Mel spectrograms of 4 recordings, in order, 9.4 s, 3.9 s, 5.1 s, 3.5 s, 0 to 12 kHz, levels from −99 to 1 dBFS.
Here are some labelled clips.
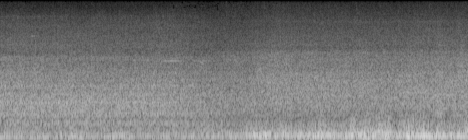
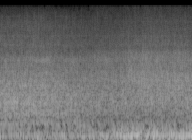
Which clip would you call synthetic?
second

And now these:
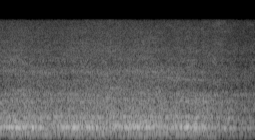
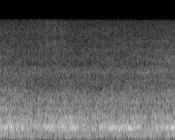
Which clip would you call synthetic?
second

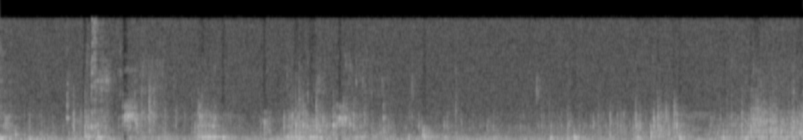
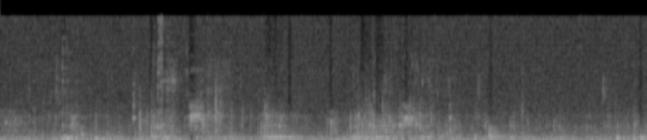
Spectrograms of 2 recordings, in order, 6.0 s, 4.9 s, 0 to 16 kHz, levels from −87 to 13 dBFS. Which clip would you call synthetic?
second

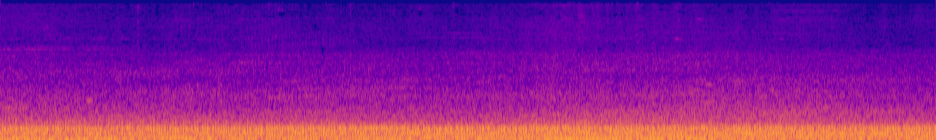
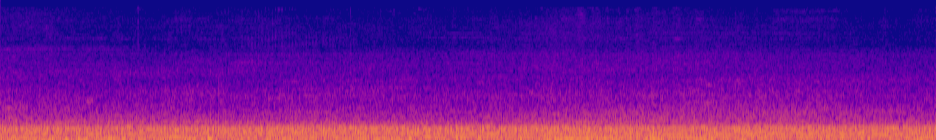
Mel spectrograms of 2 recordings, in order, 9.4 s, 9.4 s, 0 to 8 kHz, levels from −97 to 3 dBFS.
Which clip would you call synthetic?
second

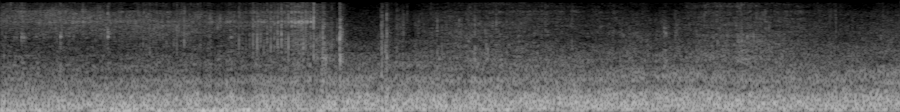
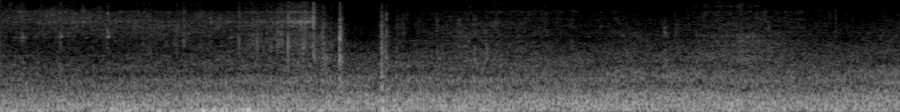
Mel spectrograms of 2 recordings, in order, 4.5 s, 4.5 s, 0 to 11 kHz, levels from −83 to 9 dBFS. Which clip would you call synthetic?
second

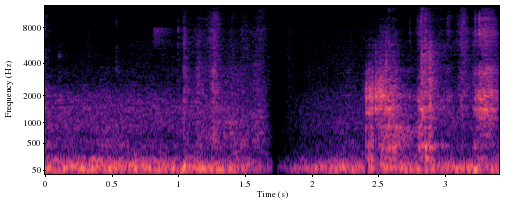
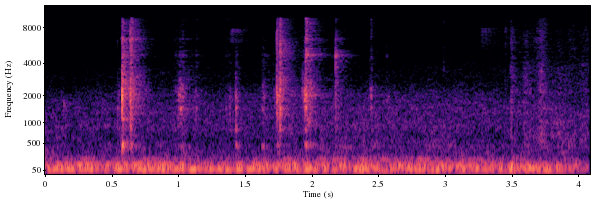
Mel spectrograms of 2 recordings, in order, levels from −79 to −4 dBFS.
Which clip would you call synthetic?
first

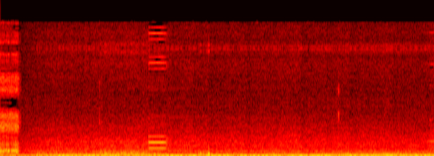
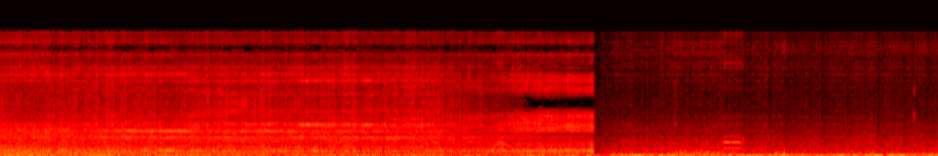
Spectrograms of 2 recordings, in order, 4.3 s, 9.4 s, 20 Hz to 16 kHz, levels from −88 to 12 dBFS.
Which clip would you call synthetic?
second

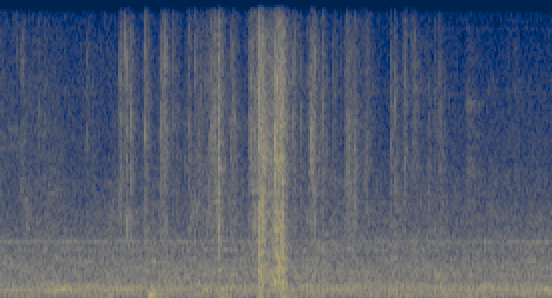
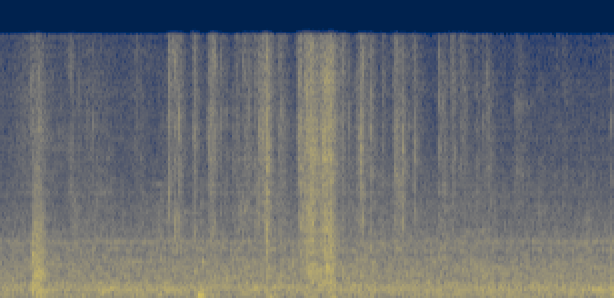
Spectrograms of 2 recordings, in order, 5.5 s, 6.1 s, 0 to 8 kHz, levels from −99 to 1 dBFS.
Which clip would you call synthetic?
second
